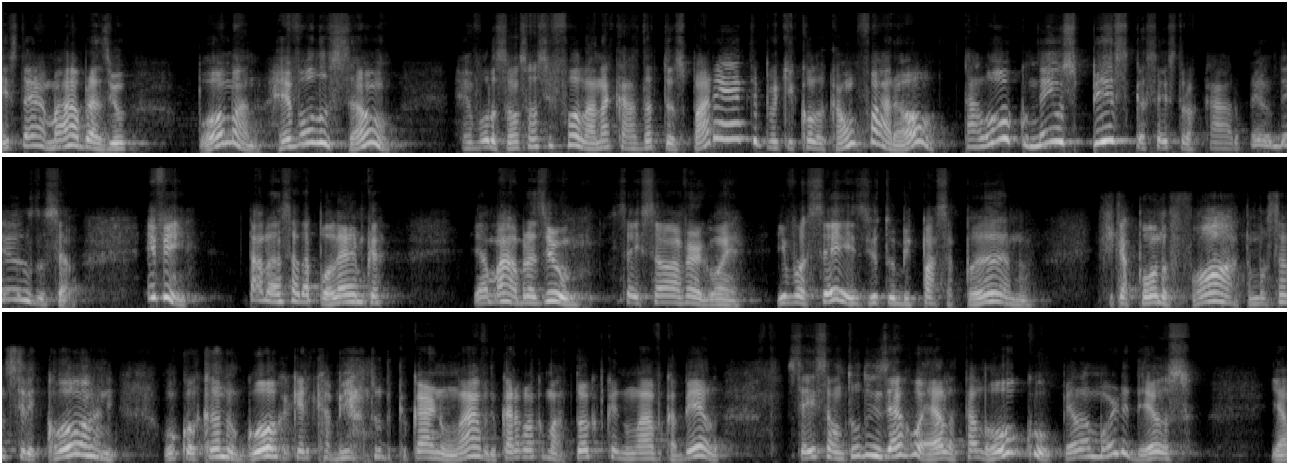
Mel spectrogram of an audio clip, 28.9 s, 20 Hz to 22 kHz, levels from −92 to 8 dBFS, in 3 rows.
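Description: From 17.15 to 22.29 s the sound turns muffled and coarse, cut off above 8 kHz, caused by a call bitrate drop starving the encoder.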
